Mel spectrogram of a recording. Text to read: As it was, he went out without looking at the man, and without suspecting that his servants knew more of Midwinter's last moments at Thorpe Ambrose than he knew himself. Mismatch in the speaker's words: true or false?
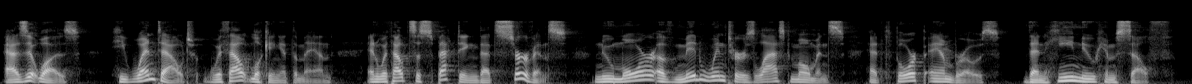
true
